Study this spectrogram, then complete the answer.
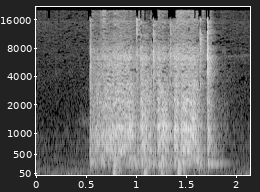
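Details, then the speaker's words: Engine after ignition fuse and dodgy connection work: about a second of cranking with even low pulses, no catch; the owner says longer cranking brings a horrendous rattle, and cam chain tightening follows. "I get a turnover now if I leave it on too long I get a horrendous rattle listen"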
